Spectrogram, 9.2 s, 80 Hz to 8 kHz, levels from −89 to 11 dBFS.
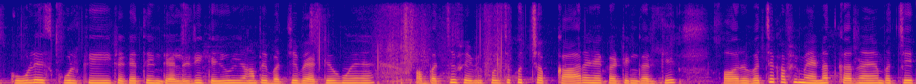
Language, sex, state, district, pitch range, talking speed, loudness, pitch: Hindi, female, Jharkhand, Jamtara, 205-225 Hz, 195 wpm, -15 LUFS, 220 Hz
